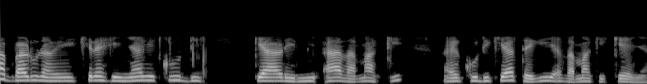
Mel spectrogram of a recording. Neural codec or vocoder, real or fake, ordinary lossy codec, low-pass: none; real; none; 3.6 kHz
